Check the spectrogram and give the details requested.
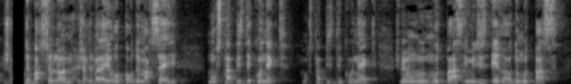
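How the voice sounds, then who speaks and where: A man's voice: sits high, a bit bright. A man, telling a story in a heated vlog rant, swearing and acting out the other people in it. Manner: heated, emphatic, swears a lot, acts out callers. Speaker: influencer telling his story.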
